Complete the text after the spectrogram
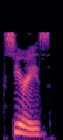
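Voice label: "ceres", British English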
